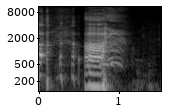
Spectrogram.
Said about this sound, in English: You gotta clear your throat, buddy.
